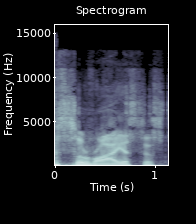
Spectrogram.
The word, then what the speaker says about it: psoriasis: something maybe they got psoriasis they got psorasis yeah pisas why do they spell that word with a p we need a p but it's silent yeah but it's it's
